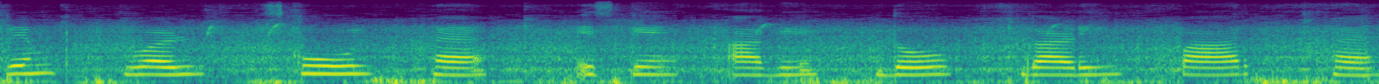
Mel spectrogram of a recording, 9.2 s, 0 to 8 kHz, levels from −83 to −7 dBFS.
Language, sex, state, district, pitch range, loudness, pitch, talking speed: Hindi, female, Chandigarh, Chandigarh, 225-250 Hz, -16 LUFS, 230 Hz, 60 wpm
